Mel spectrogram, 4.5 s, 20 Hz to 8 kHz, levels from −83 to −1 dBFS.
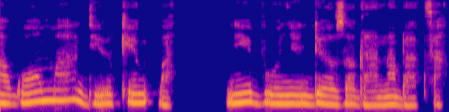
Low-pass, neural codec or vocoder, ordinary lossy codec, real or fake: none; codec, 16 kHz, 8 kbps, FreqCodec, larger model; none; fake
